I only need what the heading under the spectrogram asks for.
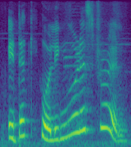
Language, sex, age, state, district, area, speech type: Bengali, female, 18-30, West Bengal, Malda, rural, spontaneous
